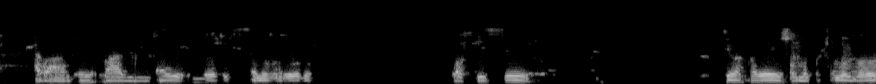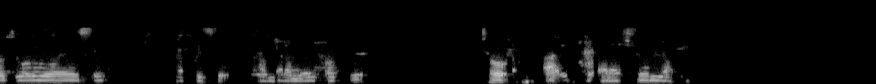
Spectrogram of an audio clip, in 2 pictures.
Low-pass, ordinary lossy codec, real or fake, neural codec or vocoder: 5.4 kHz; Opus, 16 kbps; fake; codec, 16 kHz, 4 kbps, X-Codec, HuBERT features, trained on general audio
